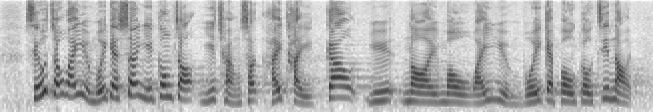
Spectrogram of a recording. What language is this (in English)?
Cantonese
